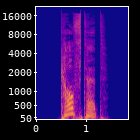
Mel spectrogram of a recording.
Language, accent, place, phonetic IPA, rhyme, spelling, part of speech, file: German, Germany, Berlin, [ˈkaʊ̯ftət], -aʊ̯ftət, kauftet, verb, De-kauftet.ogg
- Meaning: inflection of kaufen: 1. second-person plural preterite 2. second-person plural subjunctive II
